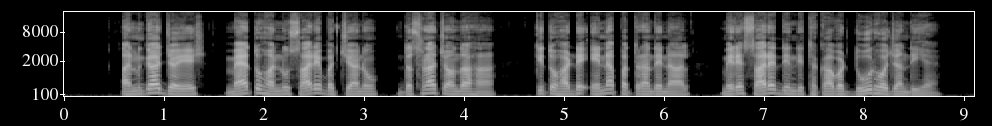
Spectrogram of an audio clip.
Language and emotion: Punjabi, neutral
